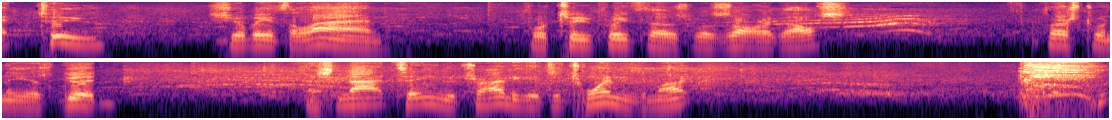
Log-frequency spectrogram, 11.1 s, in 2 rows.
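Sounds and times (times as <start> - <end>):
speech: 0.0 - 2.0, 2.6 - 4.4, 5.2 - 6.4, 7.0 - 9.2
crowd murmur: 0.0 - 5.2, 6.2 - 11.0
person coughing: 10.6 - 11.0.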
